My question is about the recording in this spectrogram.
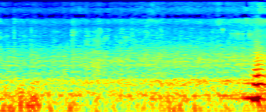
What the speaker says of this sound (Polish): Wszędzie pszczoły obsiadają wszystkie uliczki i noszą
